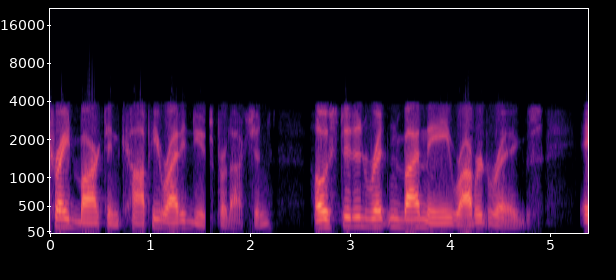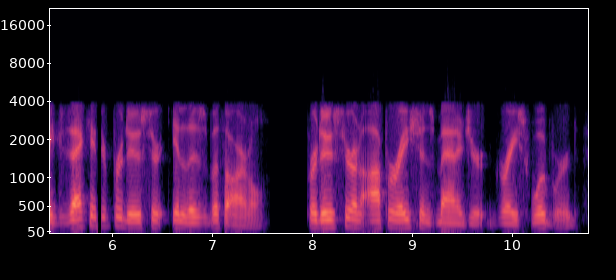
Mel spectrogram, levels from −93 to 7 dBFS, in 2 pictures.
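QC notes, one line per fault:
Throughout: Bluetooth CVSD headset codec. The speech sits in a narrow phone band, roughly 250 Hz to 3.4 kHz, with a grainy hiss underneath, scratchy s sounds and breakup on loud bright bits, as the one-bit slope tracking can't keep up, which fits a 64 kbps CVSD link.
1.55–1.61 s and 5.85–5.92 s: unconcealed Bluetooth headset packet loss. Two abrupt holes in the speech, about 52 ms and 45 ms of lost audio, each fitting a handful of dropped headset packets replaced by silence or an idle pattern, with a briefly quieter restart.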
